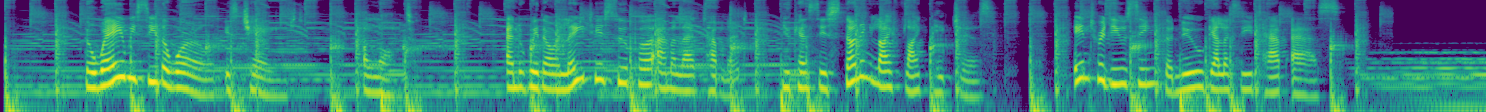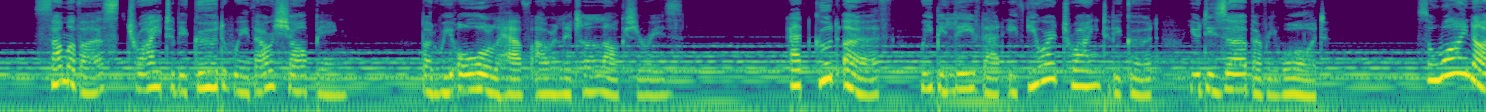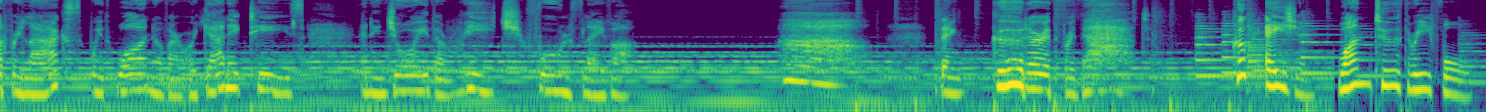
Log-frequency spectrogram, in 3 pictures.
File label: Commercial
